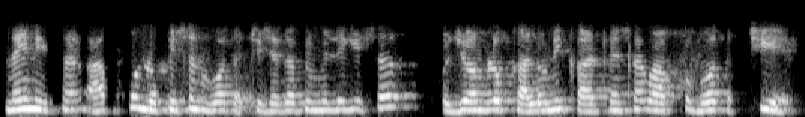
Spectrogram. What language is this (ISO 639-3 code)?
hin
